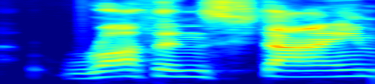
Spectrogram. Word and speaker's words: Rothenstein: While driving through Alabama, New York college students Bill Gambini and Sa San Rose Rothenstein, they pronounce it Steen in the movie, of course, a funny little joke.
